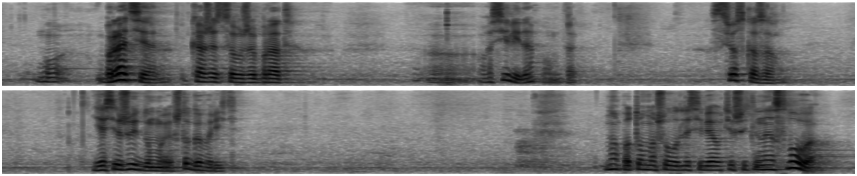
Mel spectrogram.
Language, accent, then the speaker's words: Russian; Bobruisk, Mogilev Region, Belarus; я из Беларуси, город Бобруйск.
